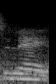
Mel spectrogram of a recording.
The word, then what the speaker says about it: Janae: And she said, also, if you don't know how to pronounce my name, it's kind of like Janae, which I figured that's what it was.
